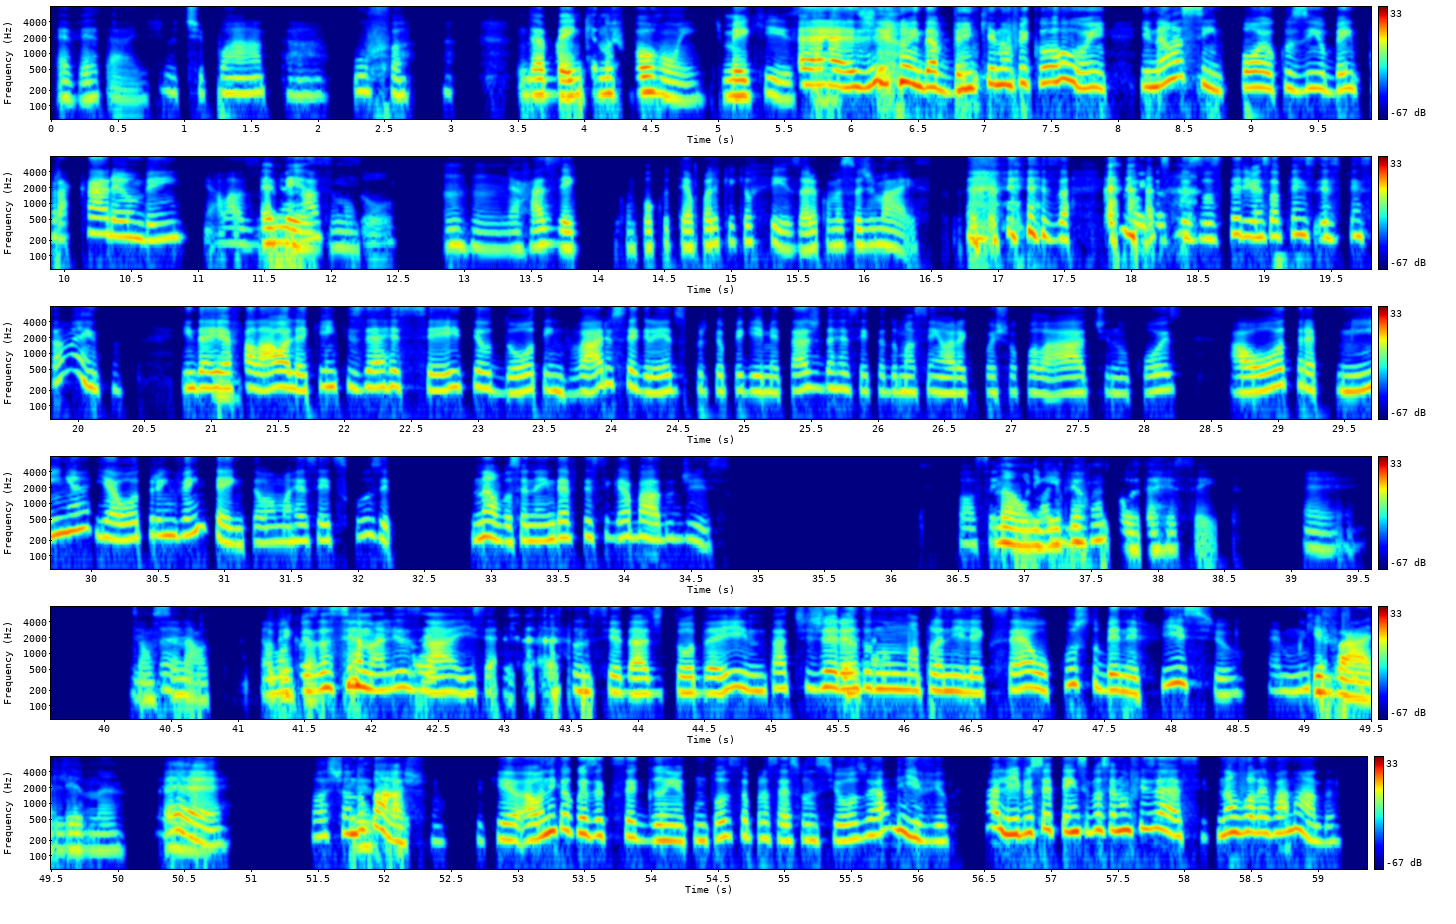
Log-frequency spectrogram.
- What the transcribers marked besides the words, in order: unintelligible speech; laugh; unintelligible speech; laugh; unintelligible speech
- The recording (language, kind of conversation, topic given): Portuguese, advice, Como posso lidar com a ansiedade em festas e encontros?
